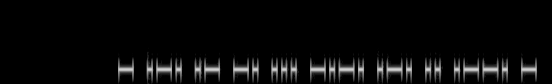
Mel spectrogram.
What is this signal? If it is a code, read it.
Morse code, heard as a keyed tone, about 25 wpm, 700 Hz. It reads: TRANSCRIPT
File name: Ten Letter Words - 25wpm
